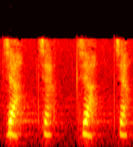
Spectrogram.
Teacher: 发音方法是不送气的清塞音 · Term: 不送气清塞音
